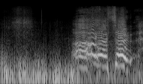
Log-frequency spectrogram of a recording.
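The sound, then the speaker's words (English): Wind buffets the microphone while going downhill, a heavy, low rumble for about a second, then a voice talks over the continuing gusty wind noise. “We're just free falling down a hill now. The wind, buffeted by the wind. The wind is blowing snot out of my face.”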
